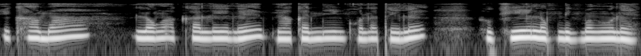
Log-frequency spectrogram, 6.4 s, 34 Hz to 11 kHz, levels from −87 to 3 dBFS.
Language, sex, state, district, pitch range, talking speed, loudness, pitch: Wancho, female, Arunachal Pradesh, Longding, 205-230 Hz, 120 wpm, -14 LUFS, 215 Hz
